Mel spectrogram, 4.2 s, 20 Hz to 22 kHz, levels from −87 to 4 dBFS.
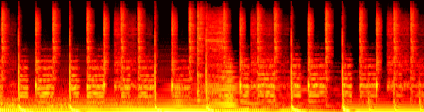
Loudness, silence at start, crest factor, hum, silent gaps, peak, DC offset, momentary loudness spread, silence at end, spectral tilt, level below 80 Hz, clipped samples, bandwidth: -18 LUFS; 0 s; 14 dB; none; none; -2 dBFS; under 0.1%; 6 LU; 0 s; -5 dB/octave; -16 dBFS; under 0.1%; 17 kHz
